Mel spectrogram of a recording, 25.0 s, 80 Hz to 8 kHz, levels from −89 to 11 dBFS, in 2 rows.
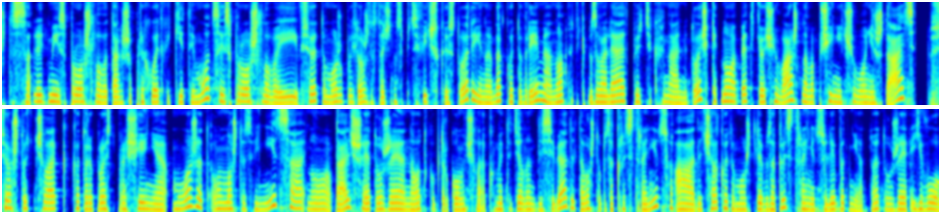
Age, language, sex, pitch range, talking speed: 30-49, Russian, female, 165-190 Hz, 190 wpm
